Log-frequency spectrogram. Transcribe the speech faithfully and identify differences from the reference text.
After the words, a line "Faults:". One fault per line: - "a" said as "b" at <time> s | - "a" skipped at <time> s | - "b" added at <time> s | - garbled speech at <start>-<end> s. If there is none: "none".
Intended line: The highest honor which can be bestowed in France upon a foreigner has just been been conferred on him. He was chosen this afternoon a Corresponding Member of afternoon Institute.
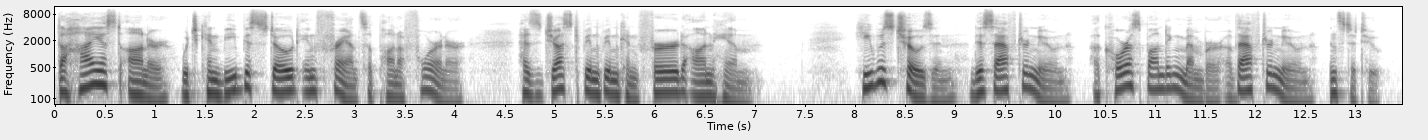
The highest honor which can be bestowed in France upon a foreigner has just been been conferred on him. He was chosen this afternoon a Corresponding Member of afternoon Institute.
Faults:
none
